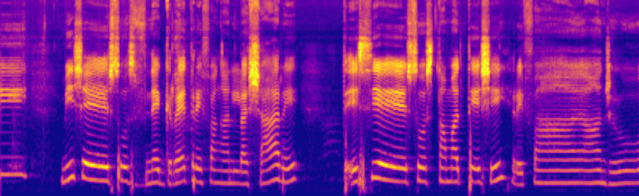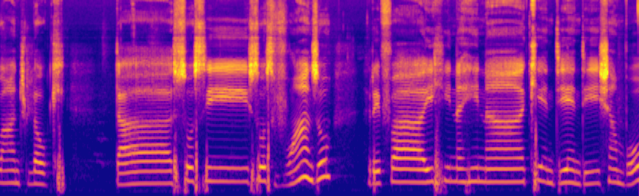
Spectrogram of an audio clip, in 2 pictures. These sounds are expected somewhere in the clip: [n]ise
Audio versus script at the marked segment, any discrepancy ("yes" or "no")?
yes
